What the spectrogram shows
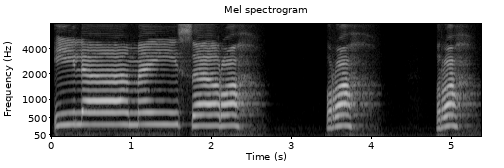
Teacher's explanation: जब आप स्टॉप कर रहे हैं और गोल ता को हाय साकीना में बदल रहे हैं तो स्टॉपिंग की सूरत में हा प्रॉपर निकलना चाहिए और अदा होना चाहिए।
